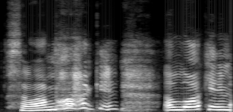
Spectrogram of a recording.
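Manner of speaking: plain reading voice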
